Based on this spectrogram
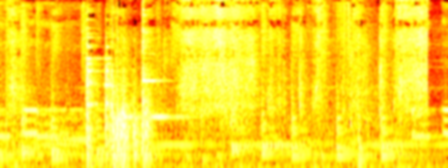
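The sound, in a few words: stirring sugar and baking soda in a glass bowl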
